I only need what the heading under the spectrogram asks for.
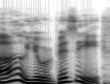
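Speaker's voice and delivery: put-on Polish accent. Retelling a woman's reply about a rescheduled appointment, broken English Polish accent. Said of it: "This is in a broken English accent, truly Polish".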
